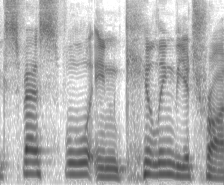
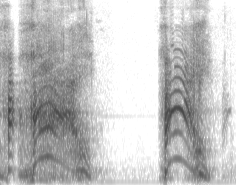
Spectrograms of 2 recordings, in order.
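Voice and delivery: shrill, much higher put-on crow voice, yelling. Acting out what the crow says when tied off, yelling hi in shrill crow voice. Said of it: "yelling hi in his shrill crow voice".

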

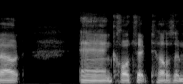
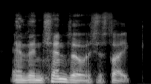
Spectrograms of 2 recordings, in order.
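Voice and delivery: normal talking voice

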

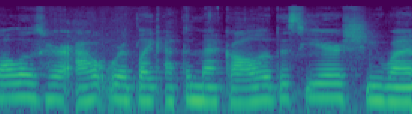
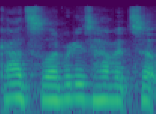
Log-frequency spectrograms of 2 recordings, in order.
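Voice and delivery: ordinary talk, nothing marked

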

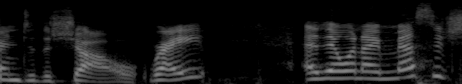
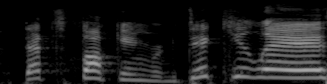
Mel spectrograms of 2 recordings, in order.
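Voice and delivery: loud, hot-tempered angry outburst; 3 semitones higher, 8 dB louder than usual. Retelling an argument, imitating own past angry outburst. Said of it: "me having the little temper that I do, I started getting like".

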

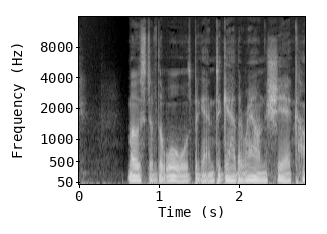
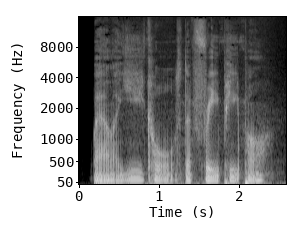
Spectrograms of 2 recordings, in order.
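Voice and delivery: ordinary delivery, nothing marked

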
